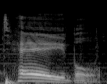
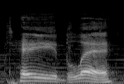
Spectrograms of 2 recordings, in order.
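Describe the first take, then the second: First: The second syllable is quick, quiet and reduced. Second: The second syllable has a full, clear vowel. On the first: The speaker calls it right. "but table" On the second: The speaker calls it wrong. "not table"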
